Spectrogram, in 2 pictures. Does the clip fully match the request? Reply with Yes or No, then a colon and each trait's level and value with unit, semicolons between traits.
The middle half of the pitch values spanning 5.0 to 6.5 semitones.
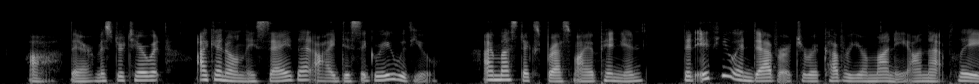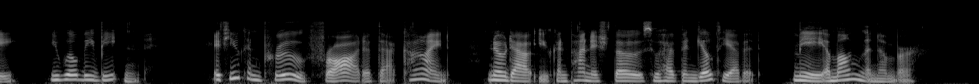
Yes: wide, 5.6 semitones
